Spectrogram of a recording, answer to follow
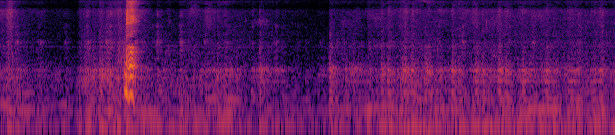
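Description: A newborn baby's short, high squeak about a second in, falling steeply in pitch, after a faint low grunt at the start.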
